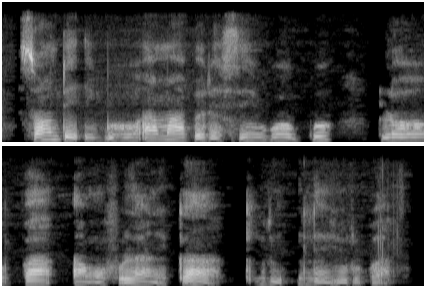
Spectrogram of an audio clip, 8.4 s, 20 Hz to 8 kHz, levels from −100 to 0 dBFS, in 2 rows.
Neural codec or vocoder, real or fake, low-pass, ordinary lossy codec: none; real; 7.2 kHz; none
